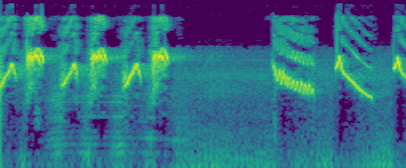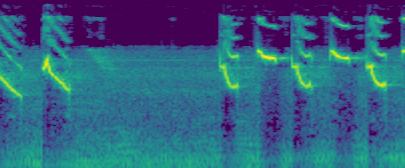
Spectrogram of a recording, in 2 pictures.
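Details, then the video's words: Java sparrow singing a full, varied song: quick rising two-part whistled notes repeated rapidly, then a run of four sharply descending high whistles, then clipped high notes again, over a faint low murmur. "SUARA BURUNG GLATIK FULL ISIAN"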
